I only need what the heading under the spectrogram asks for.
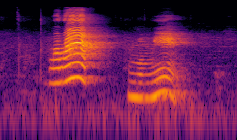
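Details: Indoor pet green ring-necked parrot mimicking speech, two drawn-out word-like syllables with rich harmonics, the first higher and brighter, the second lower and falling, in a quiet room.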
